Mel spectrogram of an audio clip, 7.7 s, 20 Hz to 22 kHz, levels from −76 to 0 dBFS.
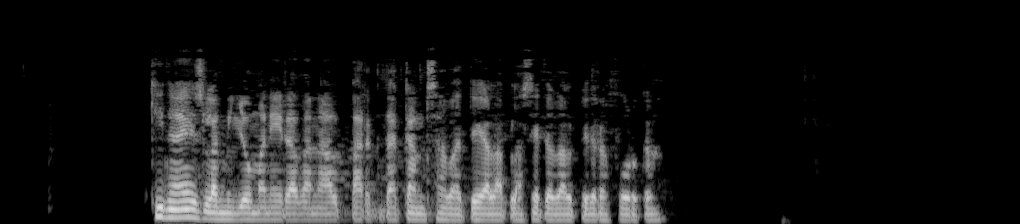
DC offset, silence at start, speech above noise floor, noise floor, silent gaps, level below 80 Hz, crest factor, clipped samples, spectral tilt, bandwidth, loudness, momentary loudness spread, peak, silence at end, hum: under 0.1%; 1.15 s; 70 dB; -89 dBFS; none; -54 dBFS; 20 dB; under 0.1%; -6 dB/octave; 9.2 kHz; -19 LUFS; 9 LU; -2 dBFS; 2.65 s; none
